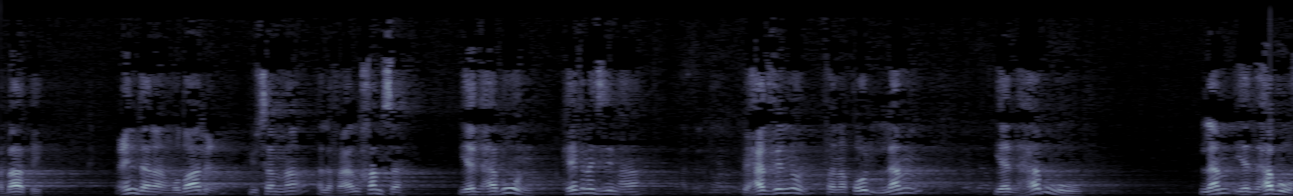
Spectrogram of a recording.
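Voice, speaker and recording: A man's voice: fairly high pitch, a little mellow. Man teaching grammar in an echoey hall. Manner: drills students with questions and examples; mixes formal Arabic with colloquial speech. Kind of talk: classroom lecture on a grammar text. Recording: echoey hall, dull lo-fi recording.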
